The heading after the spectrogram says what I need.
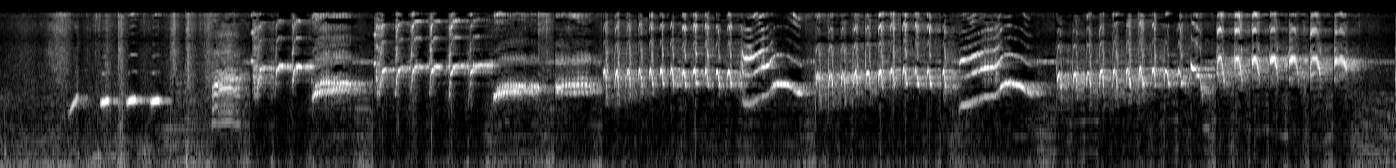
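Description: Asian pied starling in a long, varied song of whistles, rising slurs, harsh chatter and rapid rattling trills, delivered continuously without pause.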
